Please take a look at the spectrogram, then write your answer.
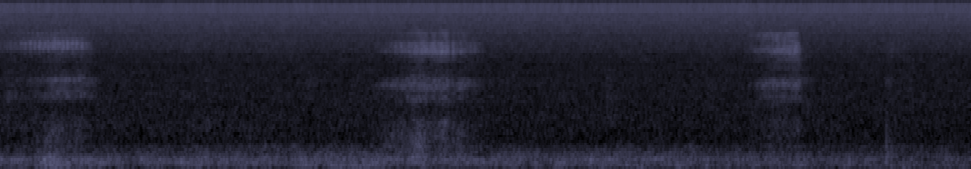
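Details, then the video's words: A Scottish Straight cat sleeping in the sun snores softly: three faint, hissy, breathy exhalations arrive about every four seconds, each brief, over a low, steady background rumble. "Котик спит и храпит на солнышке"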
